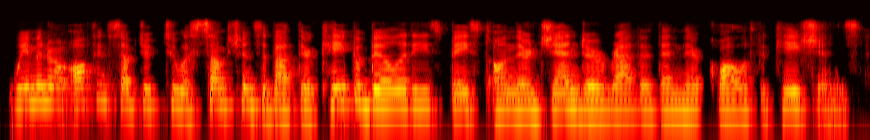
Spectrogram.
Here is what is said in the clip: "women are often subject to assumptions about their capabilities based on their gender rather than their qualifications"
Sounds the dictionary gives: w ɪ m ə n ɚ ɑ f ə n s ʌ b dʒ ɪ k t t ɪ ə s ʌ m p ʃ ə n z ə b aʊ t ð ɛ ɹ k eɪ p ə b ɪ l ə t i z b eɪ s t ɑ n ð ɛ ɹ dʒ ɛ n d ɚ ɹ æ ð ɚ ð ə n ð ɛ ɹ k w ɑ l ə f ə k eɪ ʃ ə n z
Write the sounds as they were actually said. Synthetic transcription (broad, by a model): w ɪ m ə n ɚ ɑ f ə n s ʌ b dʒ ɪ k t t ɪ ə s ʌ m p ʃ ə n z ə b aʊ t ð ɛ ɹ k eɪ p ə b ɪ l ə t i z b eɪ s t n ð ɛ ɹ dʒ ɛ n d ɚ ɹ æ ð ɚ ð ə n ð ɛ ɹ k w ɑ l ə f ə k eɪ ʃ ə n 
